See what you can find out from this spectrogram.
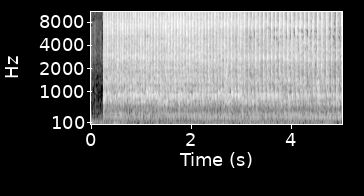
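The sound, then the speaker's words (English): A spinning wheel sound effect starts abruptly and runs as a loud, rapid, evenly spaced mechanical clicking, a steady ratchet-like buzz of many ticks that holds its pace for about five seconds. “By the way, I now have a wheel sound for the Wheel of Sound for you.”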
